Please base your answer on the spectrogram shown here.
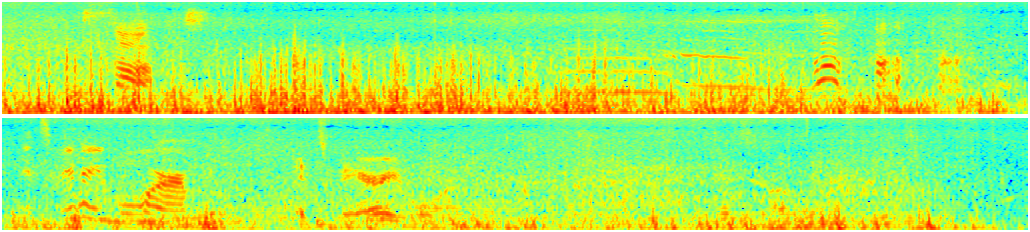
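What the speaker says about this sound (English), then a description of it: "we experienced these waves that were just the result of the strong wind gusts that day" Strong wind gusts buffet the microphone while waves wash and splash along the Dead Sea shore, loud and close, with people talking and children's voices heard over the roar.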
